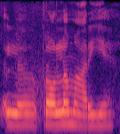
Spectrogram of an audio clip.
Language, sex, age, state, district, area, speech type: Punjabi, female, 45-60, Punjab, Jalandhar, urban, spontaneous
